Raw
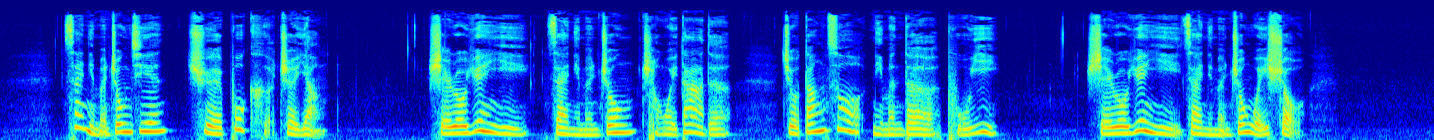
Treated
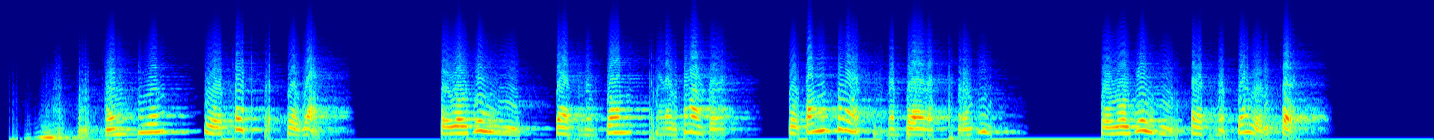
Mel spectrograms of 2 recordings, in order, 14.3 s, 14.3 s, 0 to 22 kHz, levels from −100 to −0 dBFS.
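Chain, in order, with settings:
turntable start at the beginning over 1.64 s
low-pass with resonance 720 Hz, resonance Q 4.2
spectral tilt +1.5 dB per octave
comb filter 3.4 ms, depth 60%
rotating-speaker cabinet horn 6.3 Hz
slack as between gear wheels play −33.5 dBFS
reverb whose tail is shaped and stops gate 390 ms falling, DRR 10 dB
level +1 dB

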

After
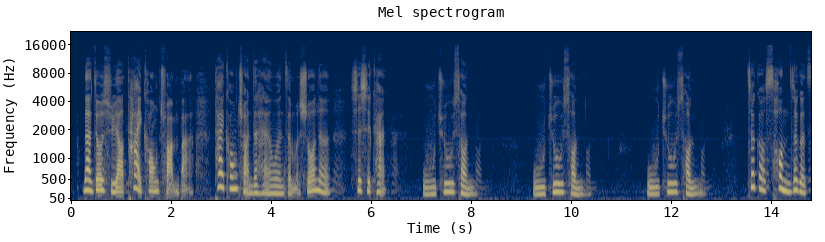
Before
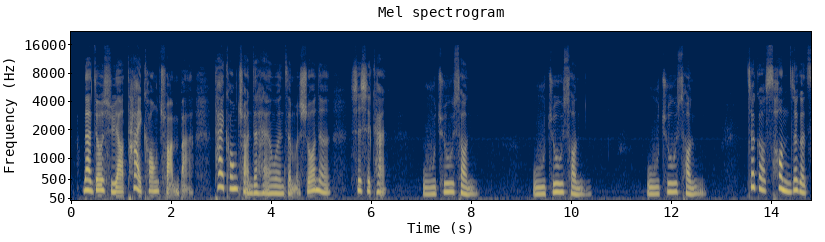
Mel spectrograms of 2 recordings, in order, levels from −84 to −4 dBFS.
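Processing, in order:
low-shelf EQ 150 Hz −6 dB
far-end echo of a speakerphone 290 ms, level −25 dB

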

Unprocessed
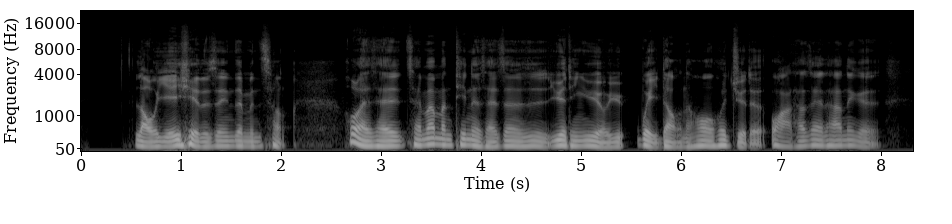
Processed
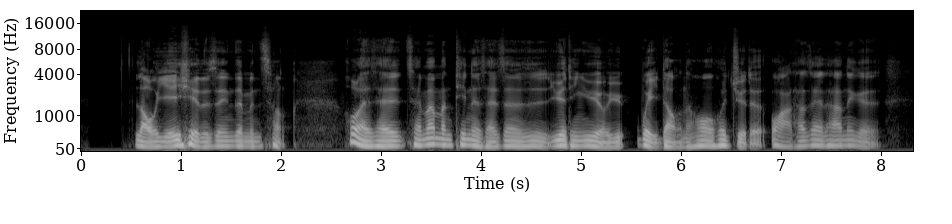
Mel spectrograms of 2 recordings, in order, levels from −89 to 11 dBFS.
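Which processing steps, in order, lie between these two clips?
high-shelf EQ 7,200 Hz −8.5 dB
level +5.5 dB

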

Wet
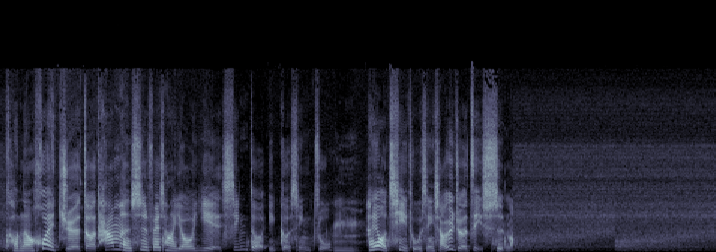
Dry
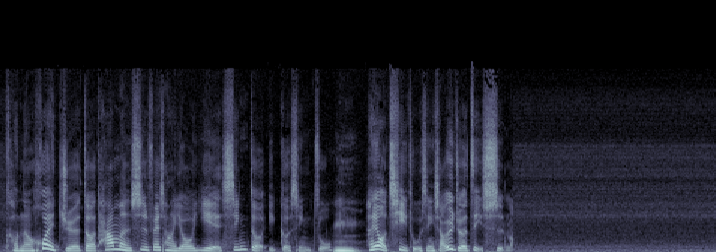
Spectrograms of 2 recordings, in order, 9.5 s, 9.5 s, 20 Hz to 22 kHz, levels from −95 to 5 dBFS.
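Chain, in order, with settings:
0:00.45–0:01.71: spectral tilt +2 dB per octave
0:02.83–0:04.19: downward compressor 4 to 1, threshold −33 dBFS, peak gain reduction 9 dB
brickwall limiter −20.5 dBFS, peak gain reduction 10 dB
auto-filter high-pass saw up 0.61 Hz 910–1,900 Hz
level +2.5 dB

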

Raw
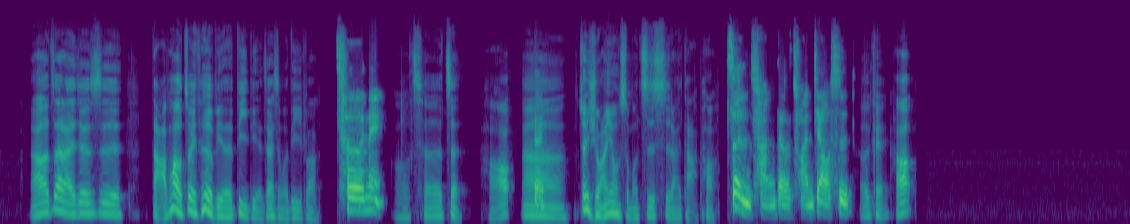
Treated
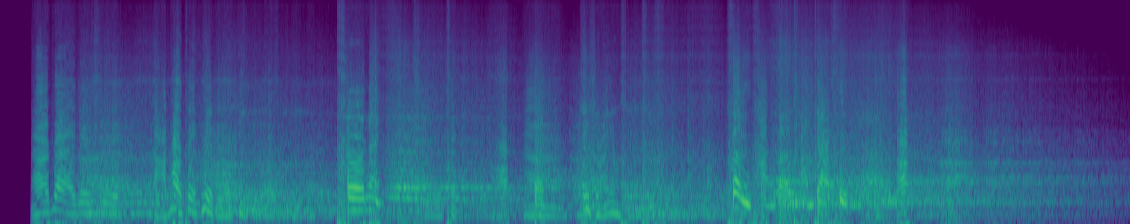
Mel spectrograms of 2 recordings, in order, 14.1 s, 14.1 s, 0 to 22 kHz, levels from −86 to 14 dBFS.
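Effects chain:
bit-depth reduction 8 bits, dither none
feedback delay with all-pass diffusion 643 ms, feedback 49%, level −5 dB
windowed peak hold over 17 samples
level −3.5 dB

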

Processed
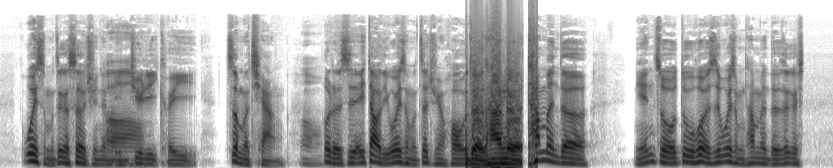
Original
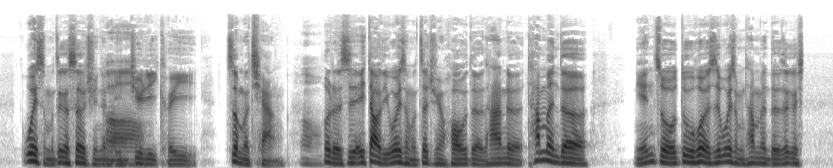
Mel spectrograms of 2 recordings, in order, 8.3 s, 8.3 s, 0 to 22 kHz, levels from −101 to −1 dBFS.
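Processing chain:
low-shelf EQ 63 Hz −7.5 dB
0:04.65–0:05.37: leveller curve on the samples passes 5
level +4 dB

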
